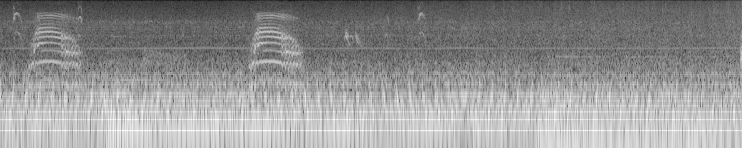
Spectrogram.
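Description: Two distinct cat meows sound in a video game lake setting, short and rising, heard alone over a constant low engine-like hum, with faint chirps afterward.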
